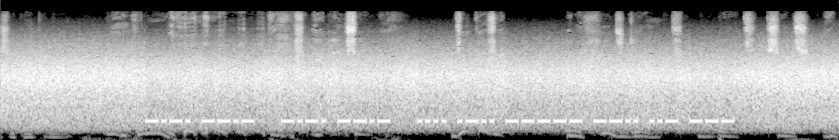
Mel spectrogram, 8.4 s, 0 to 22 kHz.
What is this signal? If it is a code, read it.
Morse code, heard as a keyed tone, machine-sent, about 30 wpm, 550 Hz, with radio static and speech in English. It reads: CQ CQ HL0ZUO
